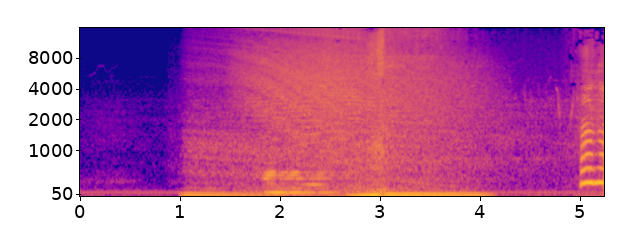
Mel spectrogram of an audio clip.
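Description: A shimmering magical whoosh swells and then fades.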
